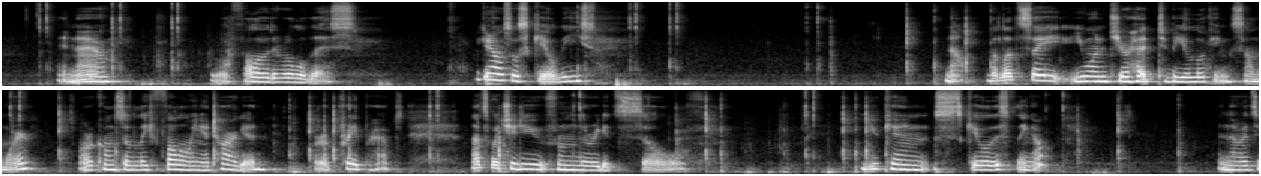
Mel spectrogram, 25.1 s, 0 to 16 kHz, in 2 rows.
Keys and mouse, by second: 0.7 click, 1.1 ctrl+Tab, 1.4-1.7 drag, 1.7 r, 1.8 z, 4.4 s, 4.5 s, 5.4 click, 5.9 click, 6.4 click, 6.4 g, 7.7 click, 8.7-9.1 drag, 9.4 click, 10.5 g, 12.9-13.4 middle drag, 14.5-15.5 middle drag, 15.7 click, 16.5 click, 17.9 click, 19.2 click, 19.9 ctrl+Tab, 20.3 click, 20.6 shift+drag, 20.8 drag, 21.5 s, 22.7 click, 23.4-24.0 drag, 24.5 g.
